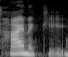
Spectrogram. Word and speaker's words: Heinicke: My honorable is Taylor Heinicke. I want to make sure I said it right because his last name's hilarious. Heinicke. – Oh, Heineken. – Heineken? – Heinicke.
